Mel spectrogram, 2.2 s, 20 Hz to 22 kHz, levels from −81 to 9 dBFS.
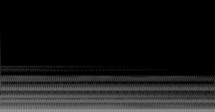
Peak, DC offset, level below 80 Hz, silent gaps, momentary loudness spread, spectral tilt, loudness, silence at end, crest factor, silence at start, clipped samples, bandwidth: -22 dBFS; under 0.1%; -36 dBFS; none; 3 LU; -10.5 dB/octave; -34 LUFS; 0 s; 10 dB; 0 s; under 0.1%; 2 kHz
